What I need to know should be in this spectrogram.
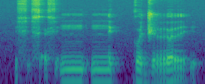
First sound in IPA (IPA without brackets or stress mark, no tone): x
